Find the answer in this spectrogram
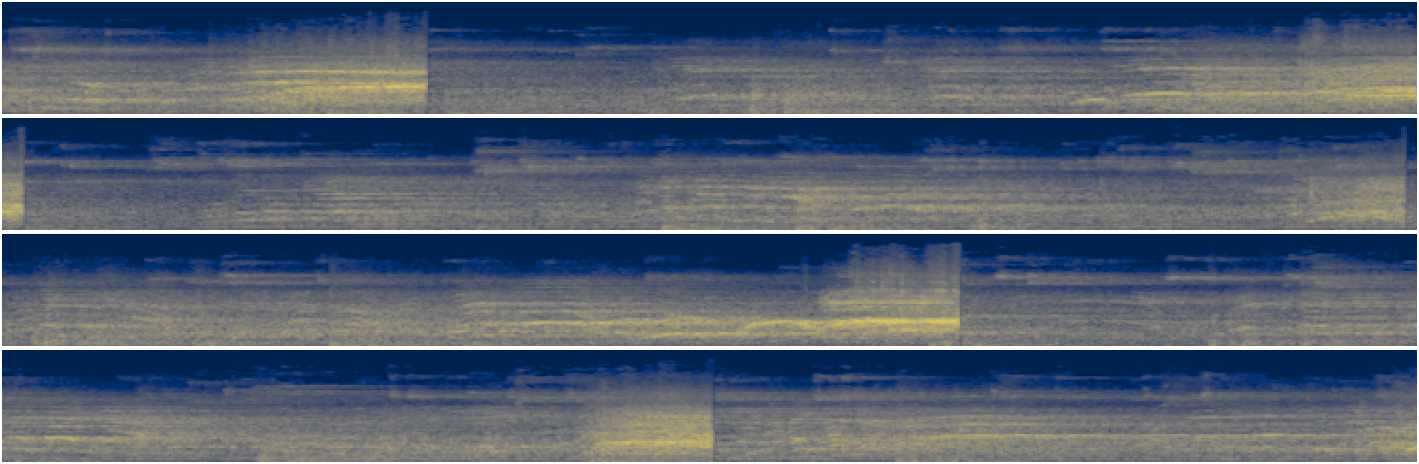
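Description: Basketball game sound in a large echoing sports hall: a ball bouncing on the court floor amid players' voices calling out. The sound cuts off abruptly several times where one play gives way to the next.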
